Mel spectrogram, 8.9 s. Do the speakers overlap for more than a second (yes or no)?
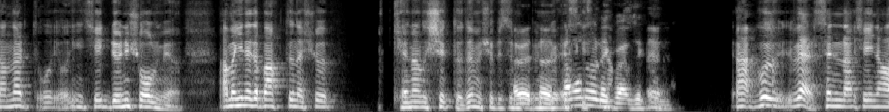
yes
